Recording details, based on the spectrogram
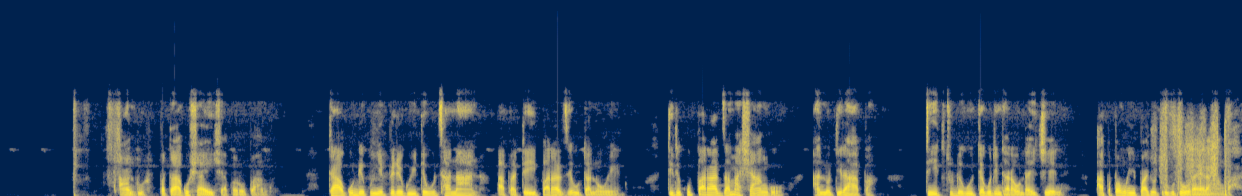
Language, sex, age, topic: Ndau, male, 25-35, health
